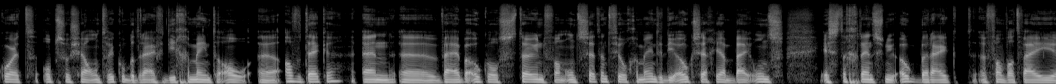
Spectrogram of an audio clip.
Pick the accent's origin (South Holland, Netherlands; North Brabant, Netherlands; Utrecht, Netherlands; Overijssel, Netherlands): South Holland, Netherlands; Westland; Ik kom zelf uit het Westland, dus het kan ook een glastuinbouwbedrijf zijn.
